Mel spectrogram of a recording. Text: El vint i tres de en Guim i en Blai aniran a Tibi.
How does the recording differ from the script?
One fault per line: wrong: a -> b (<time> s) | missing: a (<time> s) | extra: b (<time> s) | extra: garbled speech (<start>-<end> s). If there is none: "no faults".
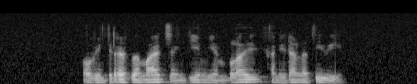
extra: maig (1.5 s)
